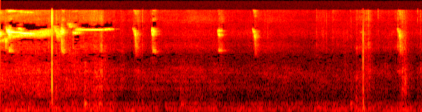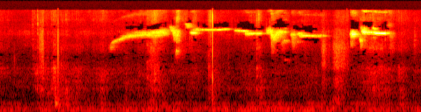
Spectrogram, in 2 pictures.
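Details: High-pitched whistled squeaks from a Mongolian gerbil (Meriones unguiculatus), a held note at the start and a longer slurred, slightly wavering whistle after five seconds, with faint clicks and light rustling between.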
